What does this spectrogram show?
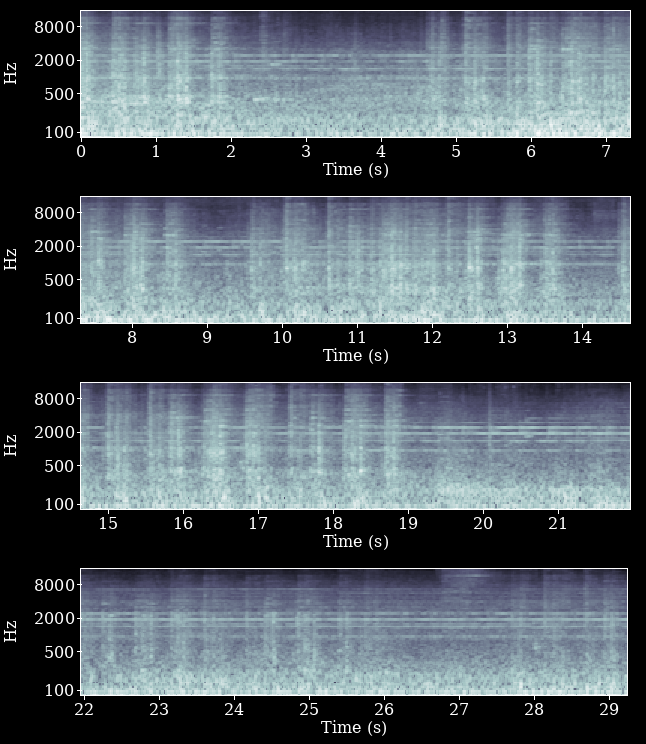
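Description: Freight train cars rolling past close by: wheels clicking over rail joints in quick irregular runs over a steady low rumble, with a few thin steady high tones. The clicking thins out after about twenty seconds while the rumble goes on.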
